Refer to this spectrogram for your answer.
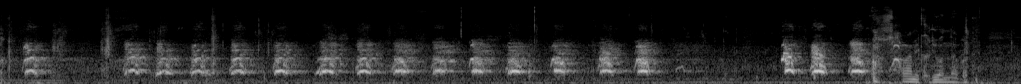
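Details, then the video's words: Chubby pet dog named Tongtong, with friends Nureongi and Huindungi, barking because it wants to play with a new delivery driver; a steady run of mid-pitched barks about every half second, then a short burst, with people talking over it. "멀리서 무섭게 짖던 통통이가 초보택배기사에게 뛰어 온다!"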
